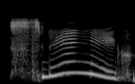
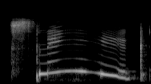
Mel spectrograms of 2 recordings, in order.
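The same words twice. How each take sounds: First: Said in the usual way. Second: Snake said higher, like a lively teacher. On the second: Shown as a demonstration. Teacher repeating Snake to children, said higher. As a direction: lift the word Snake high.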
